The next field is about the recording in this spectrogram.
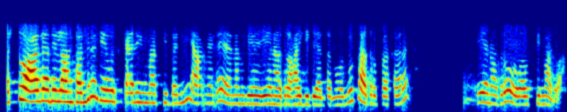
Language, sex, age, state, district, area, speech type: Kannada, female, 60+, Karnataka, Kodagu, rural, conversation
